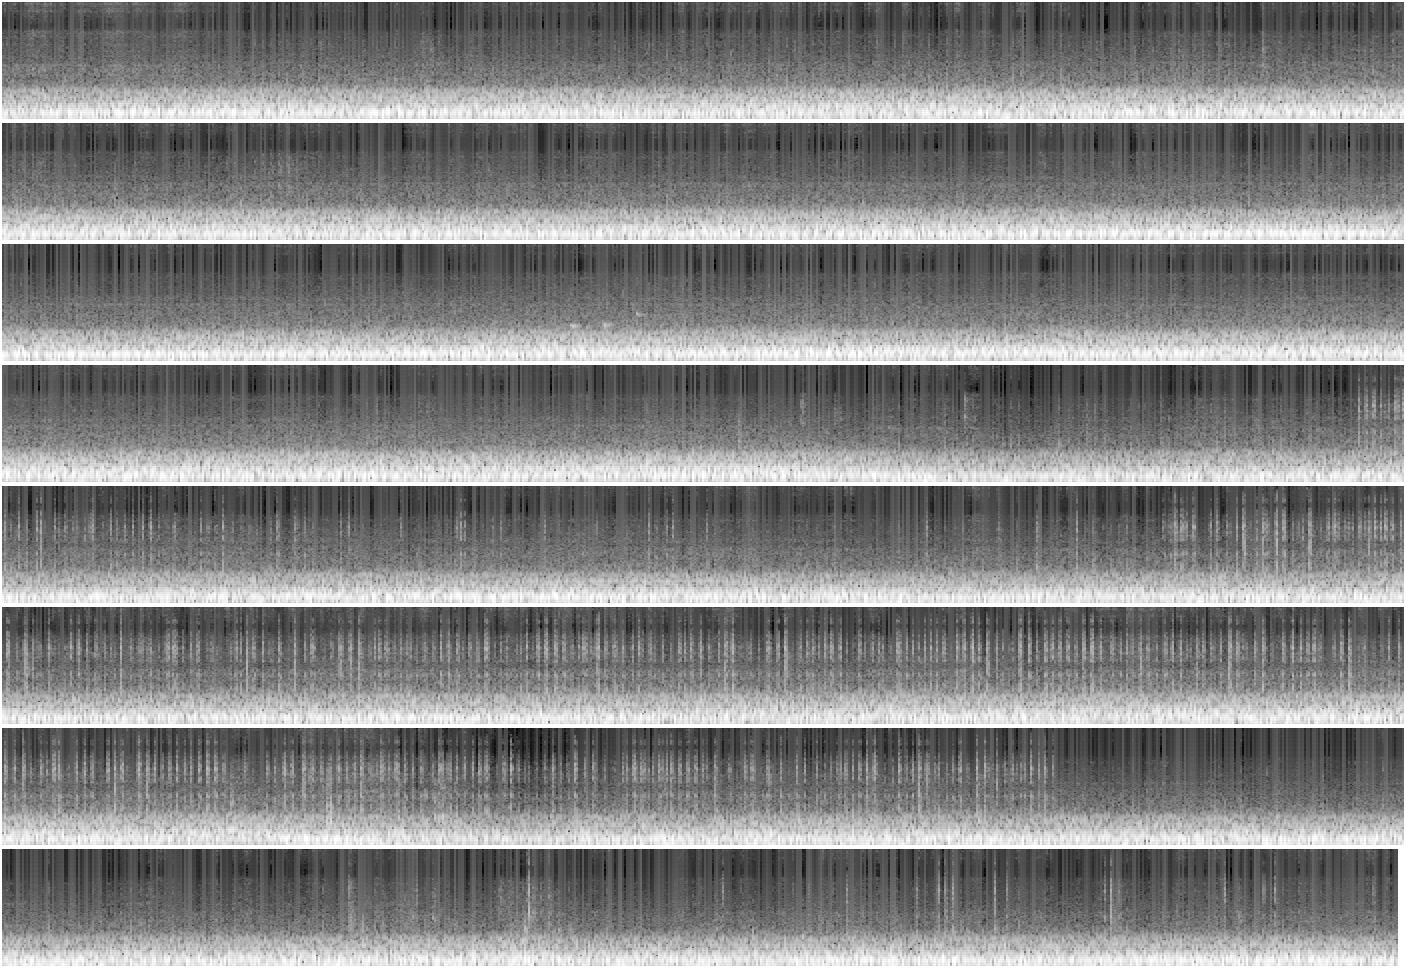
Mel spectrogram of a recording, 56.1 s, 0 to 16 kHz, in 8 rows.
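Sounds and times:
road noise: 0.0s - 56.0s
truck diesel engine: 0.0s - 56.0s.

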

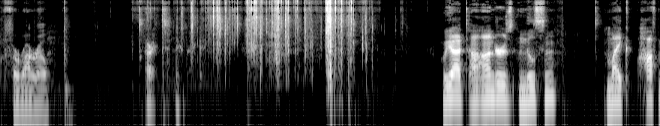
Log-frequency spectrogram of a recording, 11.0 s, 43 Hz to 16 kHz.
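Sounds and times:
plastic wrapper crinkling and tearing: 2.3s - 6.9s.

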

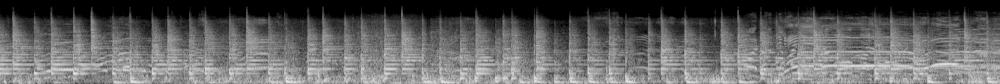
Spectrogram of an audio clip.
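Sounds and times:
hand-drum strokes: 0.0s - 10.0s.

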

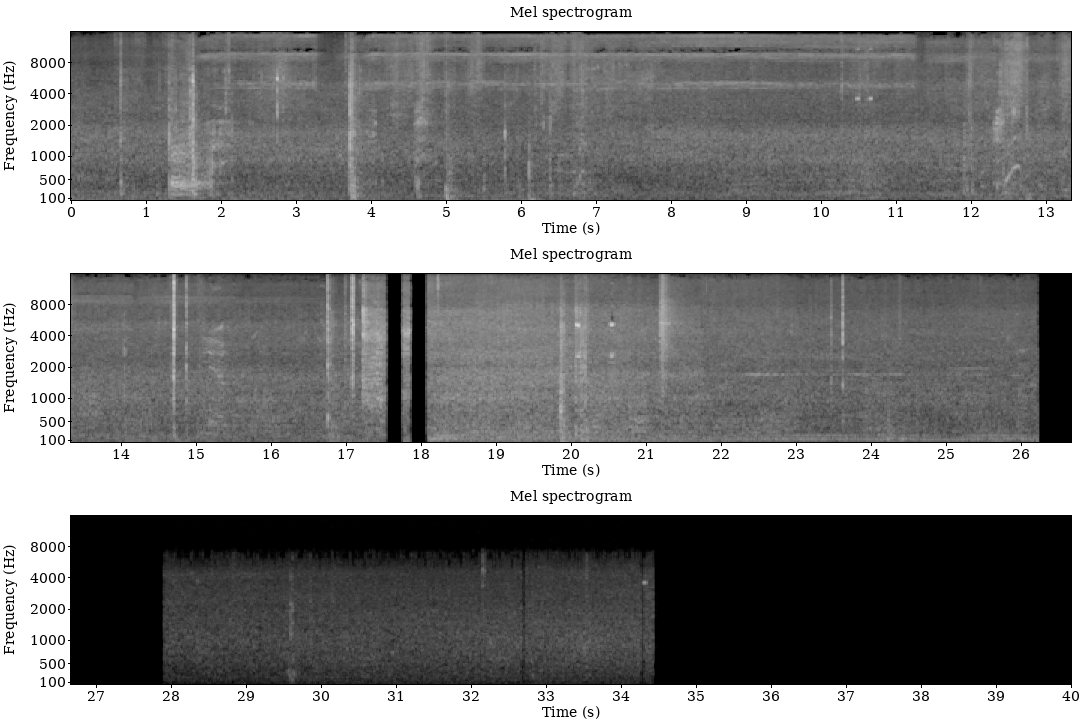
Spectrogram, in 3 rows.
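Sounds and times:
vehicle cabin rumble: 0.0s - 7.8s, 8.4s - 17.5s.

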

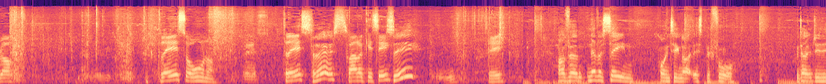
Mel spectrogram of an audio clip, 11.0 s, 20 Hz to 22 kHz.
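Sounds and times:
man speaking: 2.1s - 9.9s.

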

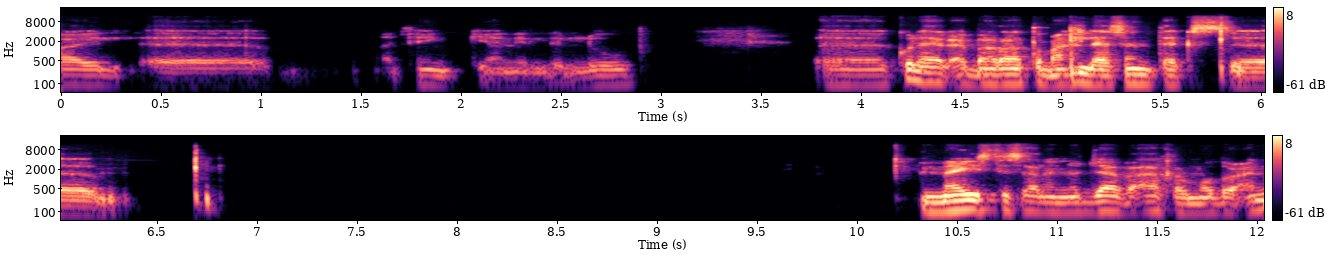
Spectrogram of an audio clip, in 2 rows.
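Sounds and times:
man speaking: 0.0s - 3.0s, 3.8s - 6.4s, 10.2s - 12.0s.

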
